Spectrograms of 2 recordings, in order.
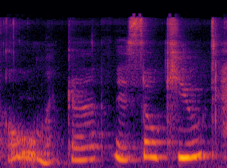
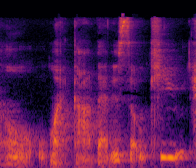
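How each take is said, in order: First: Imagined buyer's gush. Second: Breathy hushed gush over something cute; whispered delight. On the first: Buyer feeling the charm before purchase, mild gush. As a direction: gush lightly over something cute. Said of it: "they have a feeling of". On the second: Vlogger imitating buyers seeing a cute lip balm, whispered delight. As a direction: whisper it like you just saw something adorable. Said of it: "they're gonna look at it and go". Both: Retold or imitated.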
